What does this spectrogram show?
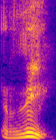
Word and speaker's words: ऋ: है तो क्या कह जैसे हिंदी के तेलुगु के अक्षरों में रु जो होता है रु कहलाता है लेकिन वो हिंदी में होता है ऋ जी तो जब हम जब वो सुनता है जो सुनता है वही बोलता है तो क्या करना है हमें जो अध्यापकों को पढ़ाते समय नहीं उसे बताना है कि रू नहीं इसे ऋ का उच्चारण किया जाता है।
